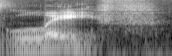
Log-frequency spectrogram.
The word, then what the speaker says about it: Lafe: I learned today that we've been saying his name wrong all these not least it's Lafe no kid like out like a potato chip with an F at the end I got it yeah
